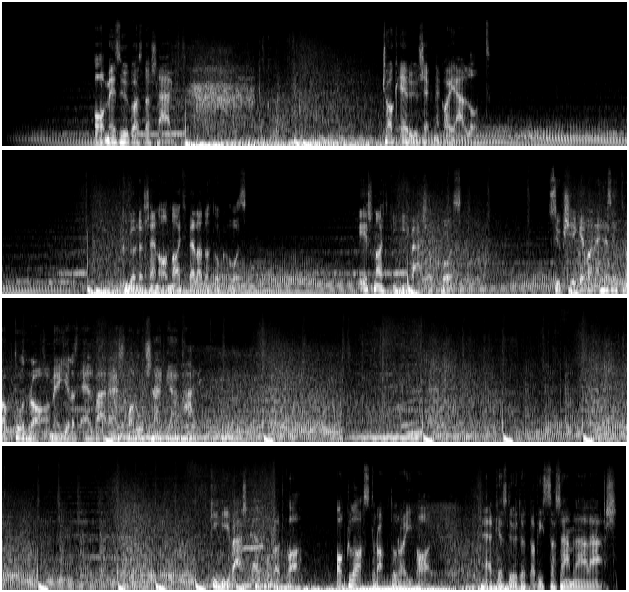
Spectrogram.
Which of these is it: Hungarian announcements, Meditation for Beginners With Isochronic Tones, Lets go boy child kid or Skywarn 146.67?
Hungarian announcements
